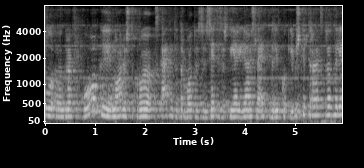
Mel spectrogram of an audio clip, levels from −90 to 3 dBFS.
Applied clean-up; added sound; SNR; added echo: neural separator model SepFormer DNS4.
